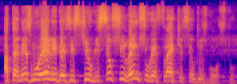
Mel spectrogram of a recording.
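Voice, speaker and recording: A man's voice: high voice, very animated, normal speed, darkish tone. A man playing a wrathful, commanding seraph prince in an audio drama, with solemn, theatrical delivery. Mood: scornful.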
